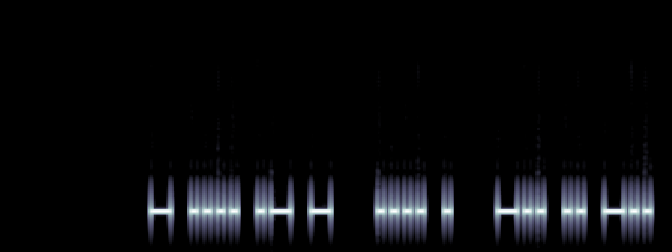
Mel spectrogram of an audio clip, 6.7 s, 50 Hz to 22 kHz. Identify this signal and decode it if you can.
Morse code, heard as a keyed tone, about 18 wpm, 700 Hz. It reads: THAT HE DID
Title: Speed-Racing - Sets of 4 Words 15wpm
